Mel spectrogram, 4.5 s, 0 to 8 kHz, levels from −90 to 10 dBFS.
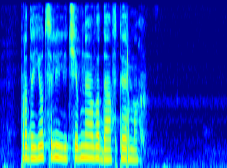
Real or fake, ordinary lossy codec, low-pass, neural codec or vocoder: fake; MP3, 64 kbps; 7.2 kHz; codec, 16 kHz, 16 kbps, FunCodec, trained on Chinese and English, 50 frames a second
